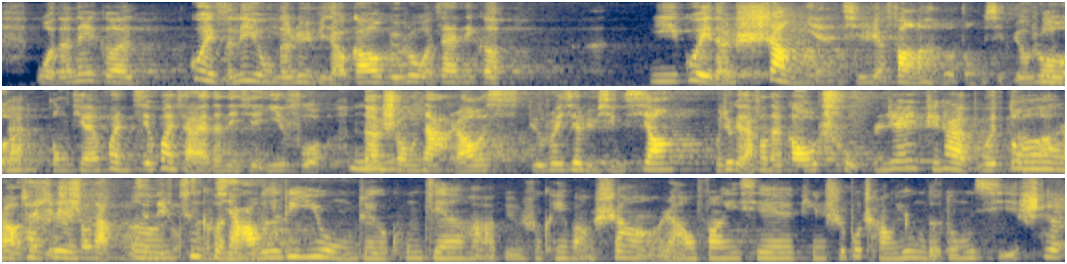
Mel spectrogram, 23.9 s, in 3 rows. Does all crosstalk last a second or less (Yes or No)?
No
